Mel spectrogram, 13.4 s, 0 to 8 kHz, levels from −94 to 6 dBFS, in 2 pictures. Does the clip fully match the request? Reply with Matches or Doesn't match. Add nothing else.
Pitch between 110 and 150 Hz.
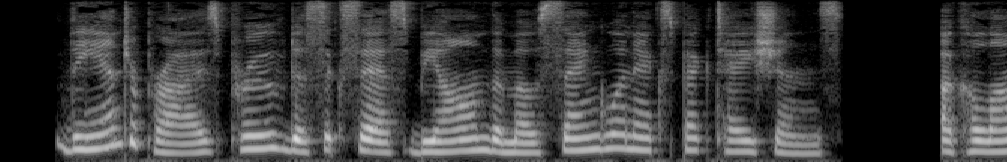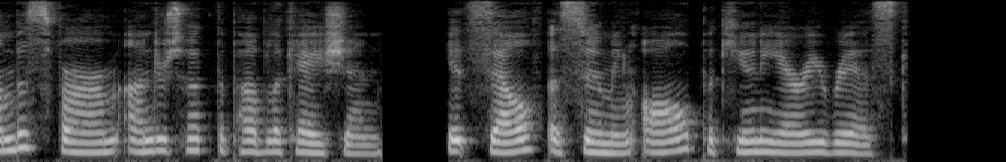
Doesn't match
